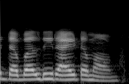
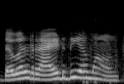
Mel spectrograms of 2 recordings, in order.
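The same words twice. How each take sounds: First: Spaced out slowly, word by word; slow dictation. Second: Slow and a little louder, word by word; slow wrong example. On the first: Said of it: "फिर next वैसे ही है". (धीरे धीरे शब्द बोलकर) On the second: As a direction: dictate the wrong order slowly. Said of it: "ये ऐसा sentence नहीं बनता". (गलत वाक्य धीरे धीरे) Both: Shown as a demonstration.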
